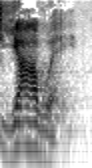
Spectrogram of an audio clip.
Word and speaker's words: Yahweh: Not the lowercase, which is a different title entirely, but the uppercase, the capital letters, O-R-D. It is the Hebrew Yahweh. Some have used Jehovah for it, but the title should be properly pronounced Yahweh.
